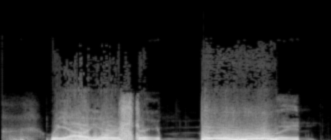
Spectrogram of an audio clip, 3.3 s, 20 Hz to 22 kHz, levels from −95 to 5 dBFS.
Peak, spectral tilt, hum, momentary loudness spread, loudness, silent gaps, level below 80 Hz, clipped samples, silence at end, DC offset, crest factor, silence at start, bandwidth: 0 dBFS; -7.5 dB/octave; none; 10 LU; -8 LUFS; none; -38 dBFS; under 0.1%; 0.3 s; under 0.1%; 8 dB; 0.15 s; 8.2 kHz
